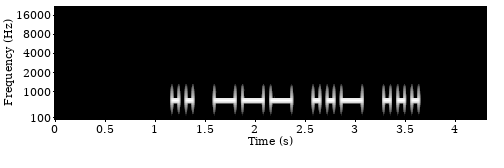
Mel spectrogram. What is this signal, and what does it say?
Morse code, heard as a keyed tone, about 17 wpm, 700 Hz. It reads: IOUS
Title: Prefixes and Suffixes 17wpm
